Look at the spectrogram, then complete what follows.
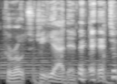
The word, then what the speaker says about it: Kurotsuchi: of the 12th Division Mayuri Kurotsuchi, did I pronounce that right? Kurotsuchi, yeah I did, to correctly suspect that the Quincy's are behind such a phenomenon.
